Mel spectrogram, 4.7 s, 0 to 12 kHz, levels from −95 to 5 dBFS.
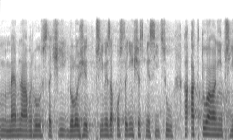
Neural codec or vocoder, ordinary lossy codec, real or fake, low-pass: codec, 16 kHz, 8 kbps, FunCodec, trained on LibriTTS, 25 frames a second; Opus, 64 kbps; fake; 7.2 kHz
